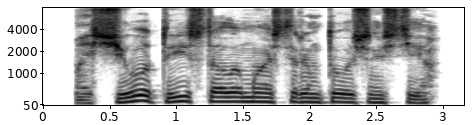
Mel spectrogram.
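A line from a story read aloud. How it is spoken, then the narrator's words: Glum questioning reply. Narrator (Russian): Уныло ответил я вопросом на вопрос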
